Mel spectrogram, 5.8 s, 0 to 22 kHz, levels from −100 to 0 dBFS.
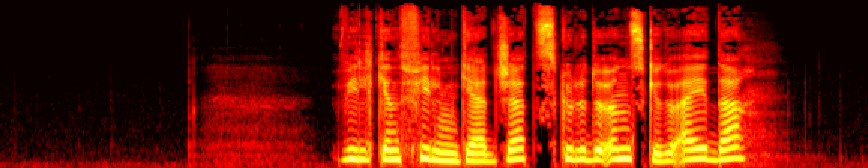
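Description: No technical faults can be heard anywhere in the recording; the speech signal stays steady and intact throughout.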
